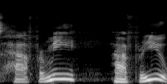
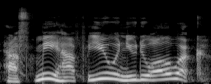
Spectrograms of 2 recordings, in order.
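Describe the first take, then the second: First: Mildly raised, persuasive offer; lightly voiced farmer proposing a deal; bargaining farmer. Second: High, eager goblin voice; pitched-up goblin exclamation; goblin's cry. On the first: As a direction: lay out a fair split, item by item. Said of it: "said the farmer, thinking quickly". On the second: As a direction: crow the deal in a high creature voice. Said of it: "cried the goblin". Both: A narrator's reading.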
